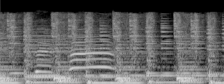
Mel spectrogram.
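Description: Instrumental cumbia on a steady dance beat: a bouncing bass line with notes changing about every half second, and a short melodic lead phrase gliding up in pitch about half a second in.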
